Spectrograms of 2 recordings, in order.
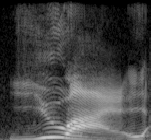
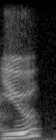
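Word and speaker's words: Yiu: UI. It's Y-I-U. Go. Yeah, just Someone you. Get it right. Just Yeah, you. Y-I-U? you. Yeah. You? Yeah, it's just you.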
